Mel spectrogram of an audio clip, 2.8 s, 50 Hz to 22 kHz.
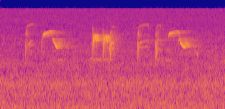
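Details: A Japanese tit at Kanigaya Park, 20 February 2022, gives three short, high, slightly buzzy contact call notes about a second apart, over a faint steady background hiss.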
